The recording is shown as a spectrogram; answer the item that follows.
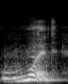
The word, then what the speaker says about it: would: Would. No decimos ni good ni would, porque la L, para empezar, es muda. ¿Ok? Muda. Decimos would.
